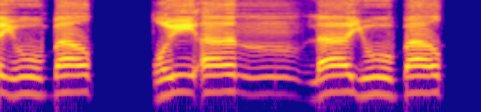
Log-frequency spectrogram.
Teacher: Yang penting ba tu nipis, ta baru tebal.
